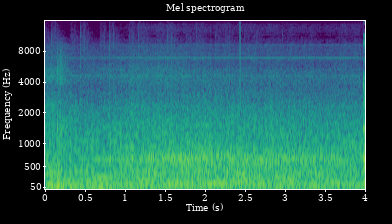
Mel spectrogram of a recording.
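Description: Background music: a slow score of long, held chords at a steady level.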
